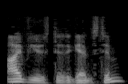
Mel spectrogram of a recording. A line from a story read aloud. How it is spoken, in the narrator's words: said Harry quietly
